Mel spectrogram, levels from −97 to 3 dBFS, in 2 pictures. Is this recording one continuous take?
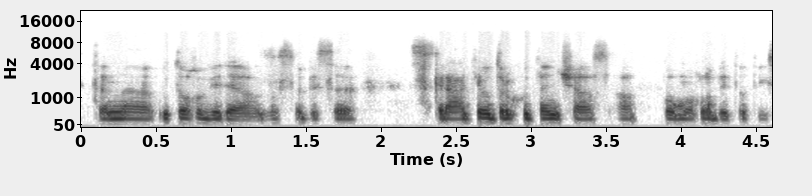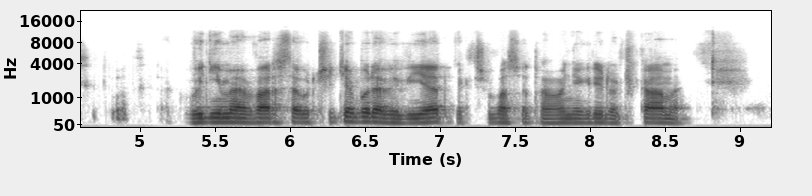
no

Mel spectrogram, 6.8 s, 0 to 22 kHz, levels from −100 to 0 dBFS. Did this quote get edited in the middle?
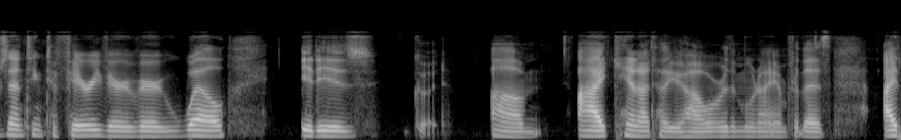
yes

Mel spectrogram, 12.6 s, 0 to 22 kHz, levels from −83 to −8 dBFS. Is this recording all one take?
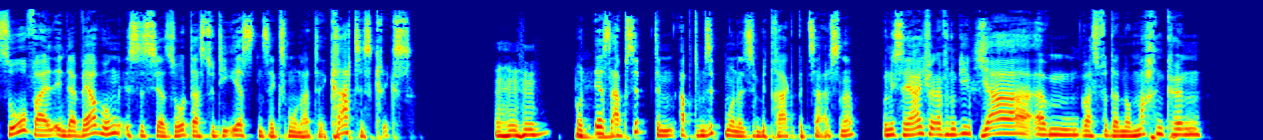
no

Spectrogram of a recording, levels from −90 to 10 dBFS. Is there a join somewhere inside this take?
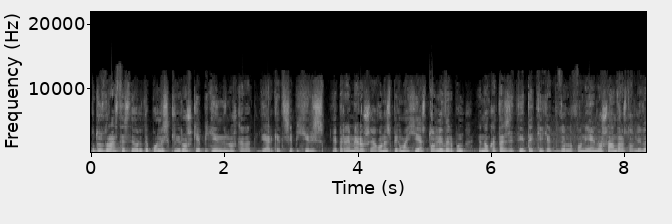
yes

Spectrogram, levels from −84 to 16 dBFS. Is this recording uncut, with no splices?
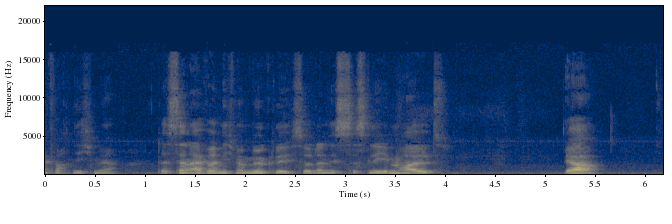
yes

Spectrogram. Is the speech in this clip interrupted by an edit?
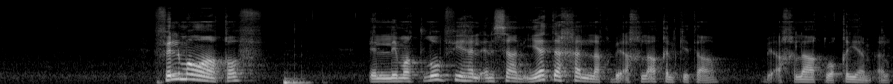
no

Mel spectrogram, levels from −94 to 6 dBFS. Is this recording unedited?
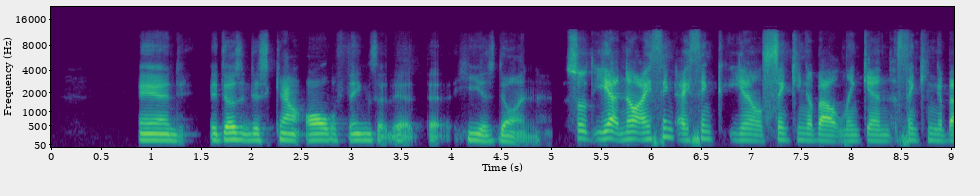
no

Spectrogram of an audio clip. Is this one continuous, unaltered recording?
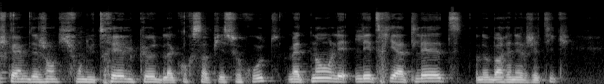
no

